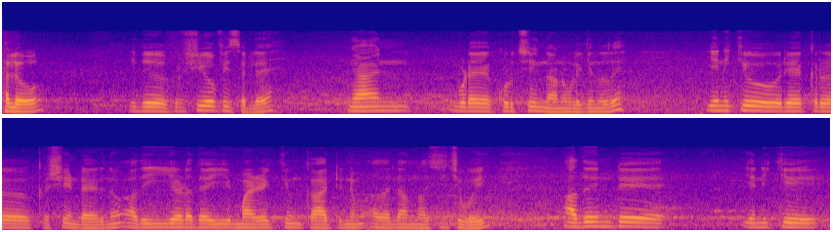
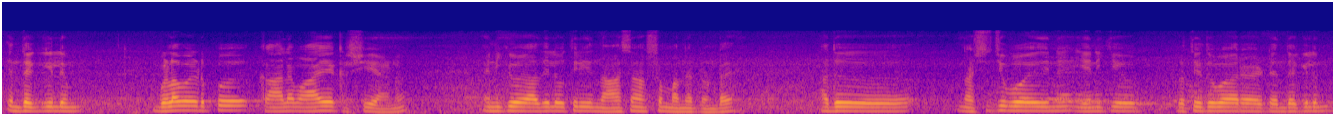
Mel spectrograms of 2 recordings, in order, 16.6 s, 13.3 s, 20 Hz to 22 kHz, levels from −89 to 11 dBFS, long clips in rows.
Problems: constant background noise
